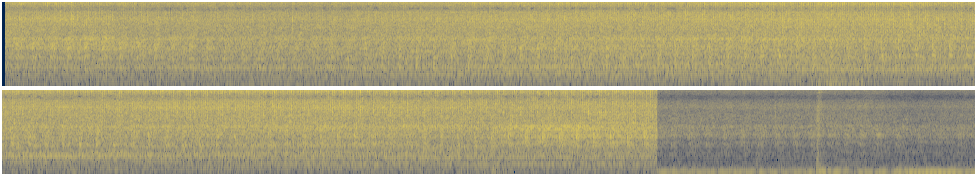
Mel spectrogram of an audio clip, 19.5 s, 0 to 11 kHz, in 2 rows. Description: 2004 LX470 at 202K miles. I appreciate any help to determine the source and cause of this knocking noise. Thanks!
